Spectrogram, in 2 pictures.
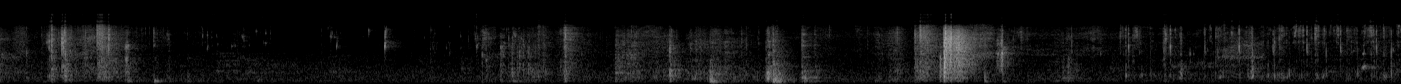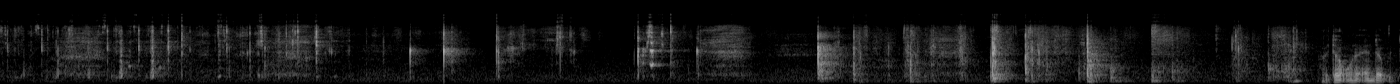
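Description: Sculptamold being mixed with water and paint in a plastic bucket: irregular scrapes, taps and clinks of a small metal scoop against the bucket, with one louder knock about nine seconds in.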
